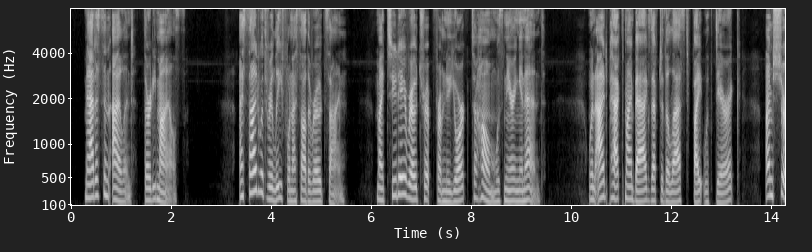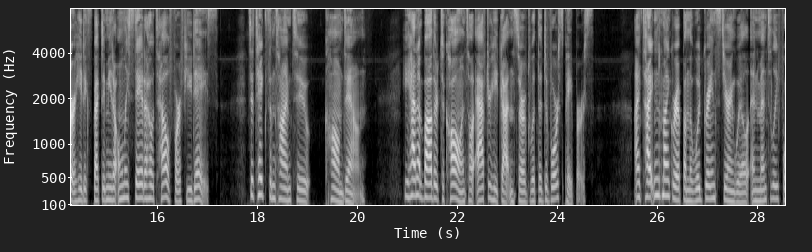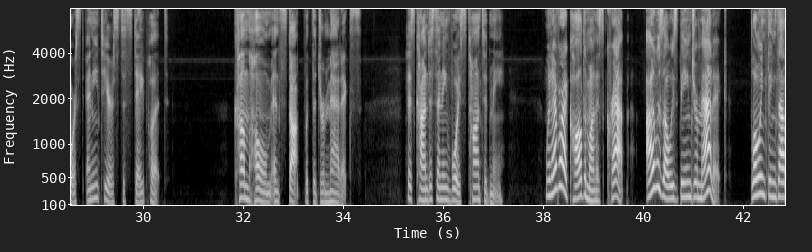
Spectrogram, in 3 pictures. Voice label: Fiction 1st Person POV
